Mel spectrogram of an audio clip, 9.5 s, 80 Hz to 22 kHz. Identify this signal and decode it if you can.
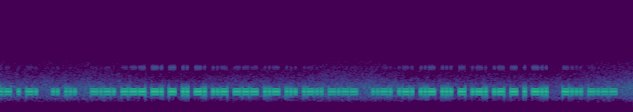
Morse code, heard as a keyed tone, machine-sent, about 37 wpm, 760 Hz, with radio static. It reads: … IS CONTINUOUSLY FRUSTRATED BY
